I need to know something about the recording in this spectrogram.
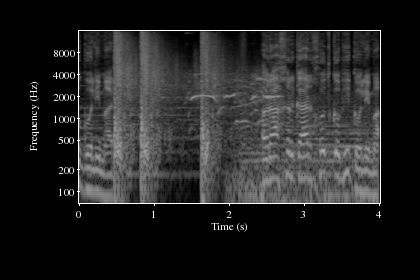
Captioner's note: gunshots, women screaming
